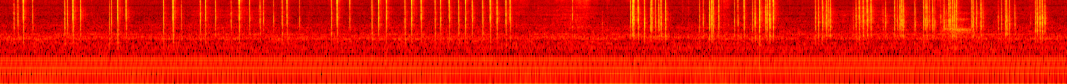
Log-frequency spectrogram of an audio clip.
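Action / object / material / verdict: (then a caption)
tap / plastic body mist spray bottle / plastic / none. Long painted nails tap and scratch a tall, glittery teal plastic fragrance mist bottle with a silver spray cap that appears filled with liquid. Quiet, sharp, bright clicks and ticks come in irregular bursts with short scratchy clusters over a steady low hum.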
